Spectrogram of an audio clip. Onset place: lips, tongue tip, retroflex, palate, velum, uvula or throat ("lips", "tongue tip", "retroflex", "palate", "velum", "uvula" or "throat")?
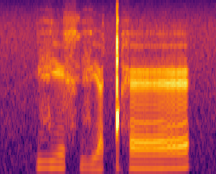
lips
